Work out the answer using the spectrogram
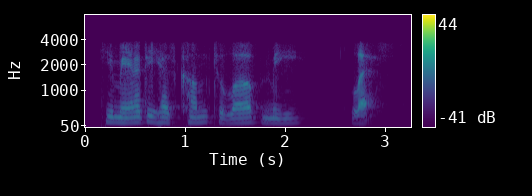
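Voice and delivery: very quiet, low, hushed, honest regret. A narrator admitting bad news to listeners, with honest regret. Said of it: "you can hear the honest regret in my voice".

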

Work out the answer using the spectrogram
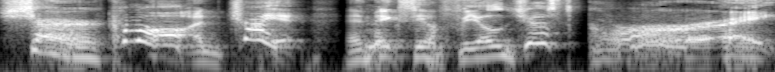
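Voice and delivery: swooping high, rough voice. Voicing the tiger in a shared story reading, with a little Tony the Tiger. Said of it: "you threw a little Tony the Tiger in there".

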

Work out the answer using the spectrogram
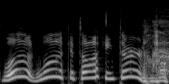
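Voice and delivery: acted-out shrill, very high-pitched yelling. Imitating a character who always yells. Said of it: "the guy that always yells".

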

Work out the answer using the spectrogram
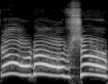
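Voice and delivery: very high chipmunk voice, slow and drawn out. Retelling a band member answering a comment in a chipmunk voice. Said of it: "he responds in a chipmunk voice".

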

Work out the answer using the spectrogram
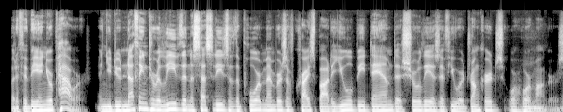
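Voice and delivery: normal talking voice

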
